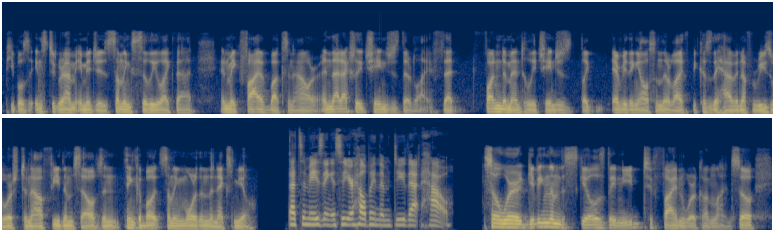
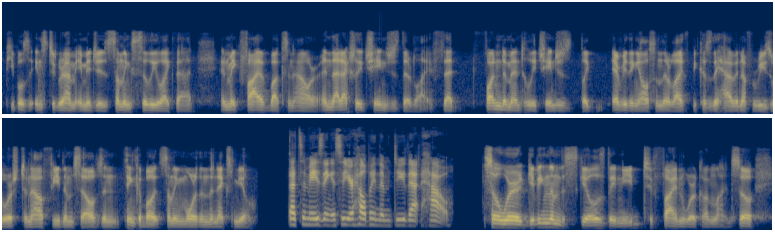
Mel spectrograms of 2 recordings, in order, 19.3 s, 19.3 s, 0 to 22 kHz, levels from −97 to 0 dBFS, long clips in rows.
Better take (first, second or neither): first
